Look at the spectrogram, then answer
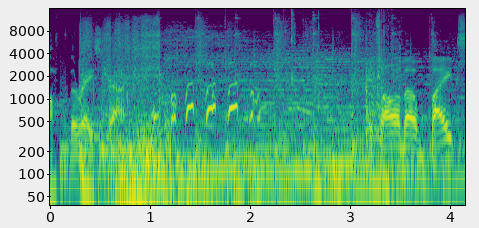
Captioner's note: woman laughs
